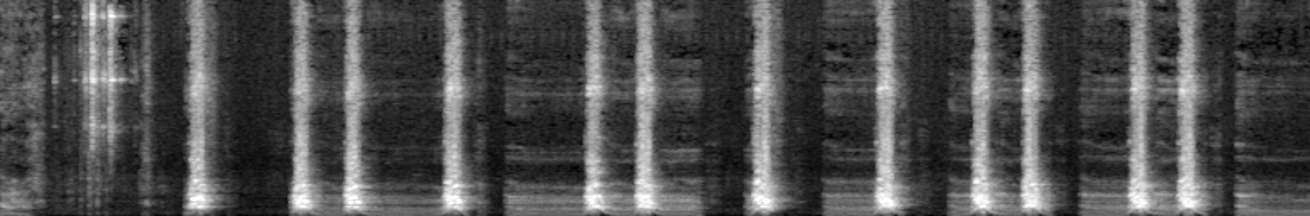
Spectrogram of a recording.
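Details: Dog named Darby barking excitedly at construction workers by new buildings: about fourteen sharp barks, often in quick doublets, spread across thirteen seconds over a constant low background hum.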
